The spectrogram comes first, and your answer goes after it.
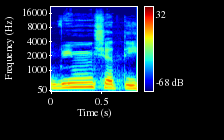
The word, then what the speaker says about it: विंशति: देखो, इसका प्रोनाउंस करते समय आपको विंशति ही इस तरह से करना है, विशंति ही ऐसा नहीं करना है। विशंति बोलते हैं आप तो आपका अनुस्वार श के ऊपर जाता है और वो रॉन्ग हो जाता है।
